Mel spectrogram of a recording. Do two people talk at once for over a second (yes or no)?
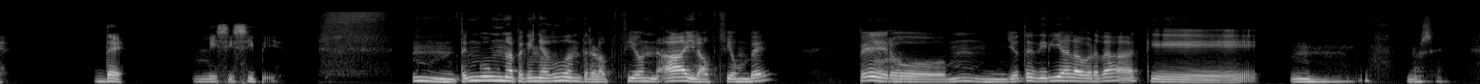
no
